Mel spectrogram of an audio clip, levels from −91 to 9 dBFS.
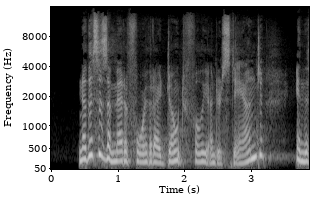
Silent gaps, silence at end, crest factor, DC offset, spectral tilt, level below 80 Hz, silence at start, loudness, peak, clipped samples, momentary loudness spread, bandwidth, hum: none; 0 s; 16 dB; under 0.1%; -4.5 dB/octave; -58 dBFS; 0.45 s; -21 LUFS; -6 dBFS; under 0.1%; 8 LU; 14.5 kHz; none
